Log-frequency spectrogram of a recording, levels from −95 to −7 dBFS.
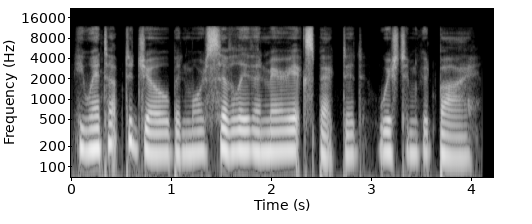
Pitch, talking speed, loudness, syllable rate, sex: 165 Hz, 215 wpm, -22 LUFS, 5.1 syllables/s, female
